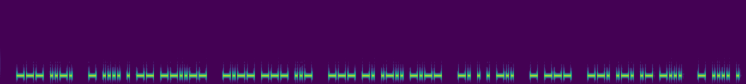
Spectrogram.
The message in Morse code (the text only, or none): OF THEM, YOU ONLY NEED TO GRAB THE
